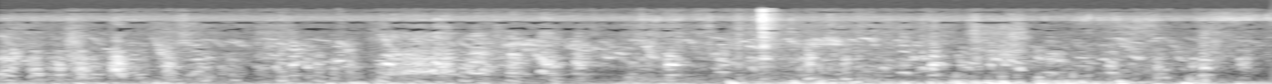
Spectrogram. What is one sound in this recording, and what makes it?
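Chickens cluck close by.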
